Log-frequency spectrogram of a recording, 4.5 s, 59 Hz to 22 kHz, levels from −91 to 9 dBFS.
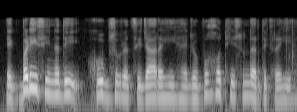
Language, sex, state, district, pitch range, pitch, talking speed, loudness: Hindi, male, Bihar, Patna, 120-150 Hz, 130 Hz, 215 wpm, -20 LUFS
